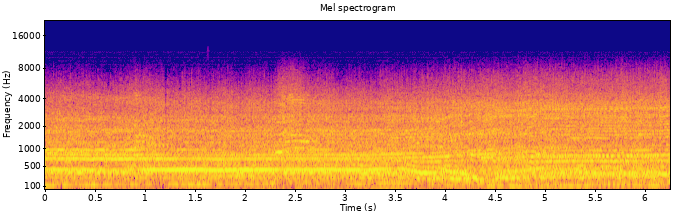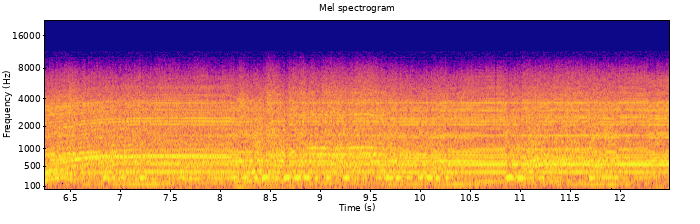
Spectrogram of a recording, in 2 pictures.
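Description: Noise-band music: a loud, dense drone of several held amplified tones that slide down and back up in pitch around the middle, over shifting low notes.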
